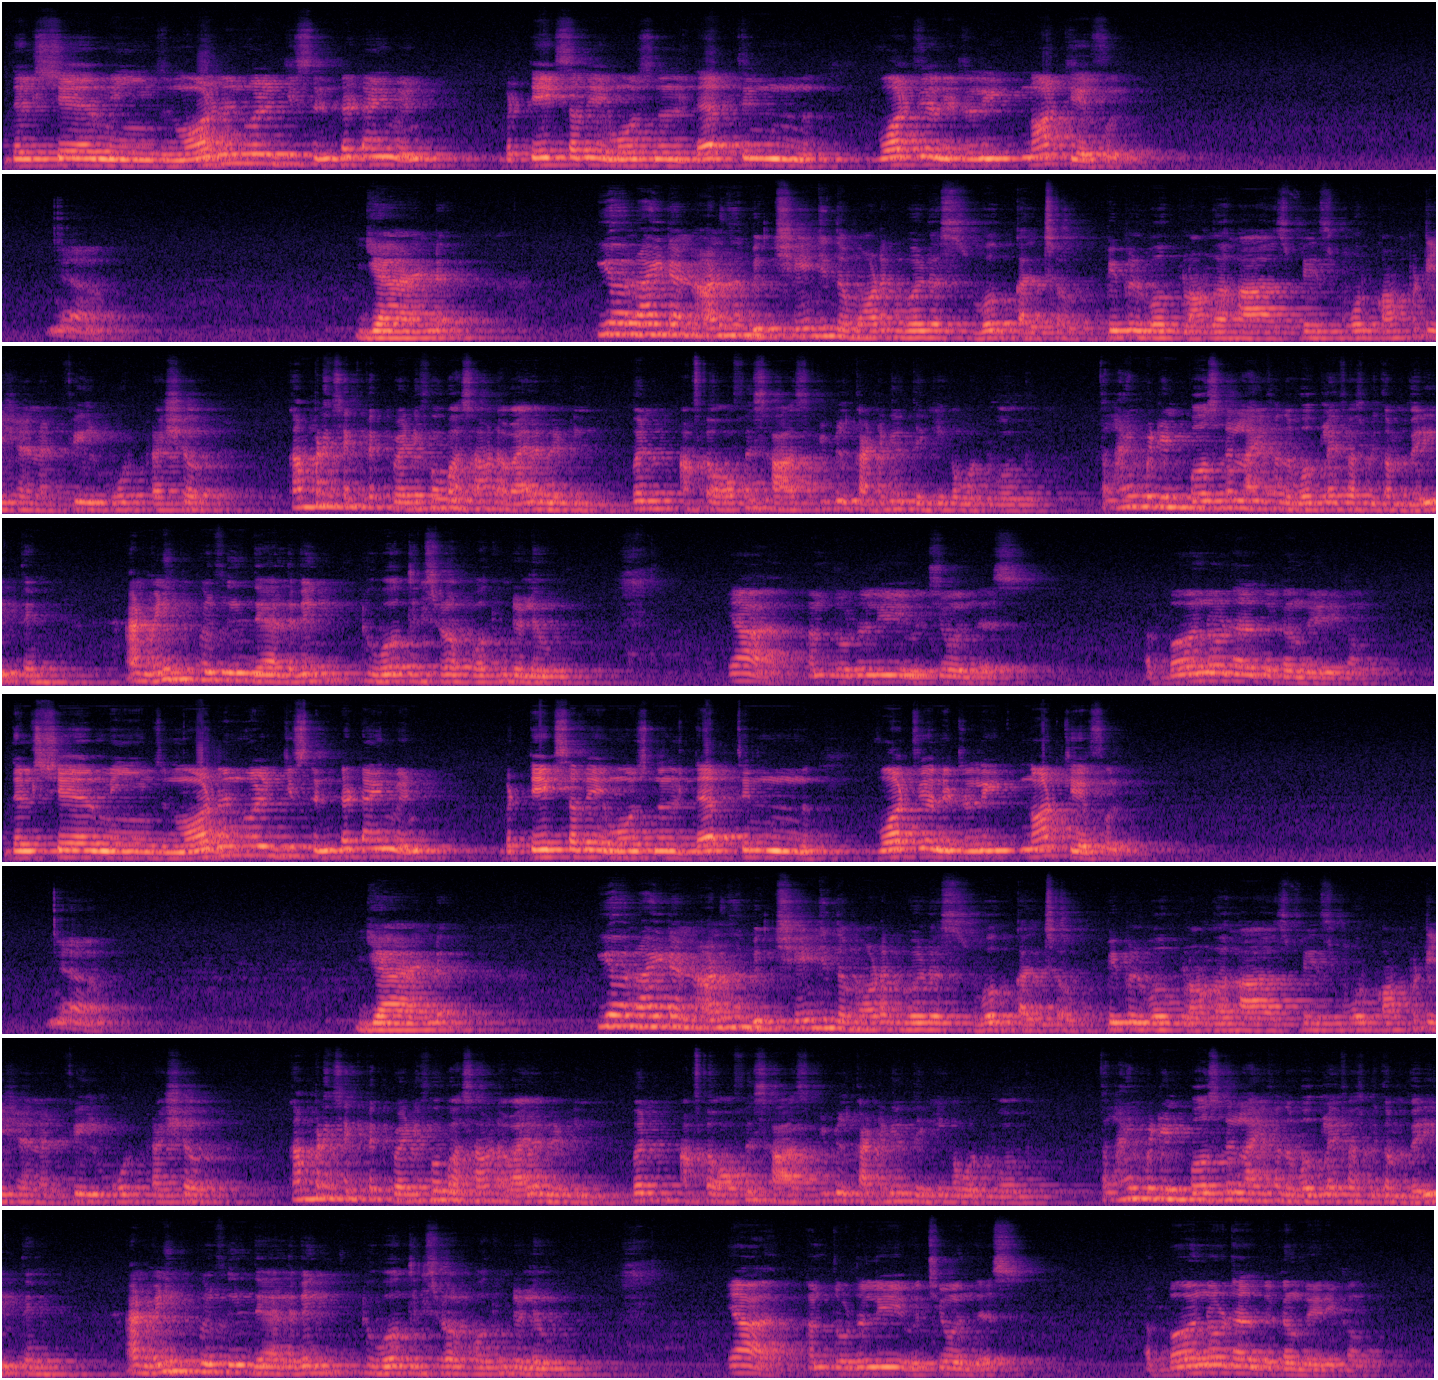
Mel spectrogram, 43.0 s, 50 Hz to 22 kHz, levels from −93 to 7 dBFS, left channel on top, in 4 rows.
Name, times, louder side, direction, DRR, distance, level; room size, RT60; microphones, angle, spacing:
voice 1, 0.0-3.2 3.7-6.1 6.5-8.4 11.1-11.5 37.7-39.9 40.8-42.5, right 1 dB, 50° right, 1 dB, 2.7 m, -22 dB
voice 2, 13.4-14.2 15.2-23.0 23.7-26.0 26.2-29.2 29.8-32.6 33.2-36.4 36.9-37.1, equal, 30° left, -1 dB, 3.8 m, -25 dB
23.0 x 9.0 x 6.3 m, 1.1 s
head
